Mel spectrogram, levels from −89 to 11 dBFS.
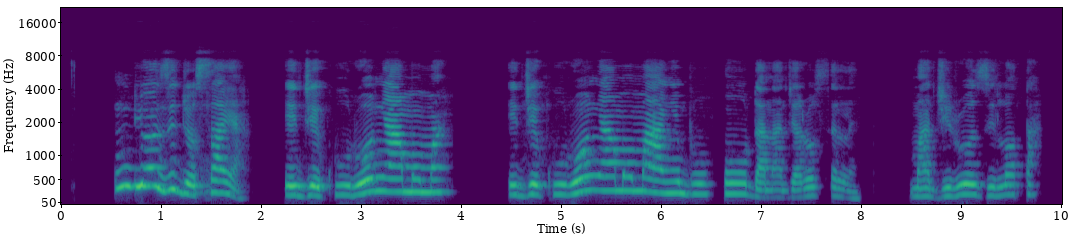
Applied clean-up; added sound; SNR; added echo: none; none; none; none.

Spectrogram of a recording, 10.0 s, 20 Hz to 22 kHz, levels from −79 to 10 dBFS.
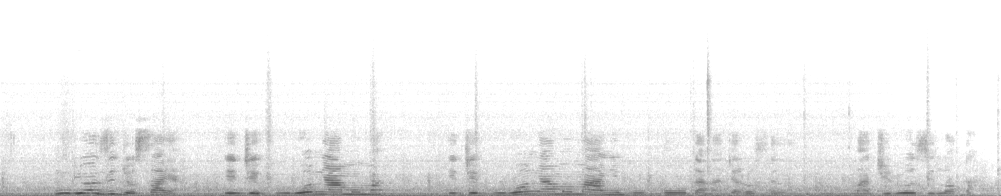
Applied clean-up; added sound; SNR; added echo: none; Engine; 4 dB; none.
